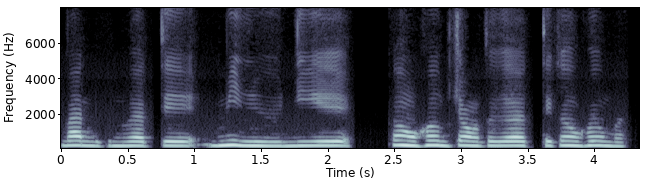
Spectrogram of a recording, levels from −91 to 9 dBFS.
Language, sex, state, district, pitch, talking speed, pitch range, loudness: Wancho, female, Arunachal Pradesh, Longding, 240 Hz, 180 wpm, 235-250 Hz, -13 LUFS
